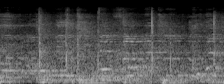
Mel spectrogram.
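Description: Flamenco music playing, with several sharp taps from a flamenco dancer's shoes striking a hard floor in footwork.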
